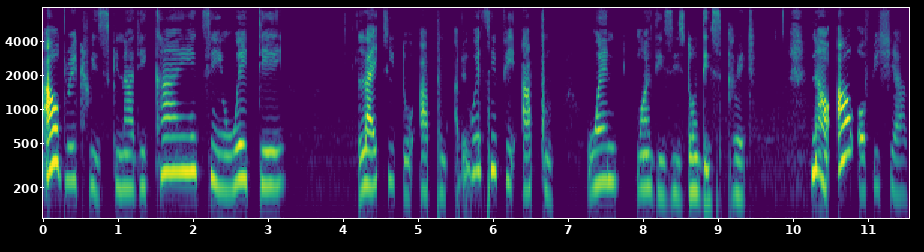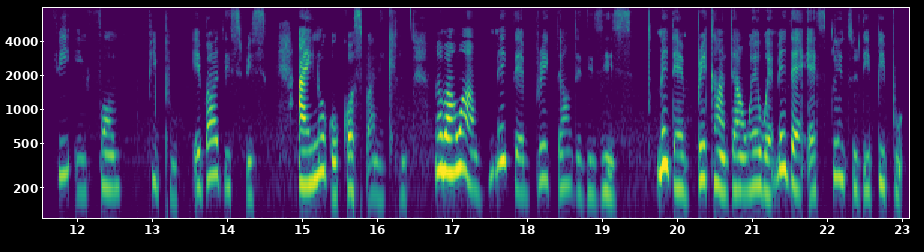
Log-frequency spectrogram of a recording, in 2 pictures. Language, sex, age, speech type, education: Nigerian Pidgin, female, 15-29, spontaneous, tertiary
